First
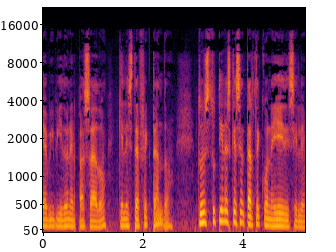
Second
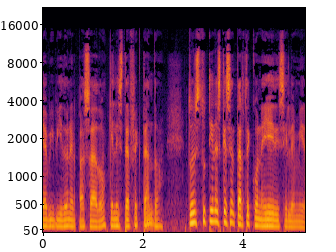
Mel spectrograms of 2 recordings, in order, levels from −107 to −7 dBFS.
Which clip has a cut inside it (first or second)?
second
